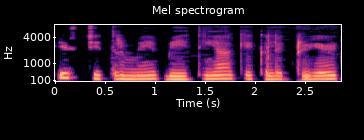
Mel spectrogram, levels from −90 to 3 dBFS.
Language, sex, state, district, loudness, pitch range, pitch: Hindi, female, Bihar, West Champaran, -14 LUFS, 165-190 Hz, 180 Hz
